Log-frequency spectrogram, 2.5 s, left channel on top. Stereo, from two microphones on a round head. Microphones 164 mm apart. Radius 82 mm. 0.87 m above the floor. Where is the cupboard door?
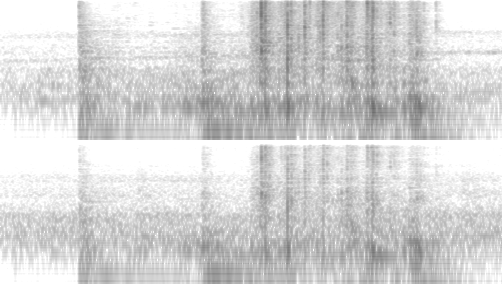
60° left (ahead or behind), 1.1 m.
